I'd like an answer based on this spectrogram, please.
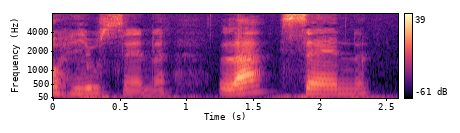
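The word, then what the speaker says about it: Seine: final de palavras e la senen a gente fala sen esse som bem aberto porque e i como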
